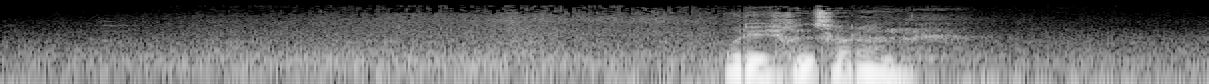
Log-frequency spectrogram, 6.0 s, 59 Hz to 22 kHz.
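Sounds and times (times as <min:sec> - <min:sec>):
faint breeze: 0:00.0 - 0:06.0
ocean waves washing on shore: 0:00.0 - 0:06.0
speech: 0:03.6 - 0:04.7.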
